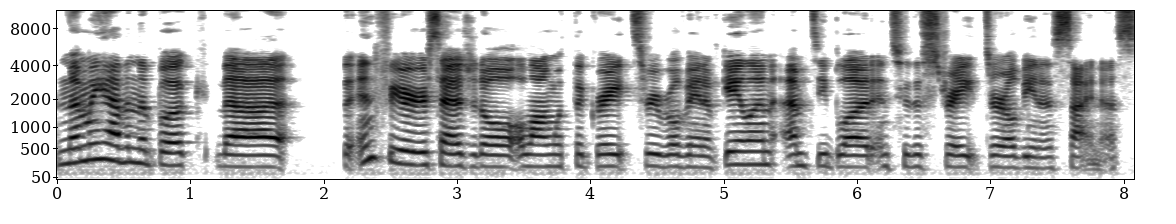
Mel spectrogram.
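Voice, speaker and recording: A woman at medium pitch, fairly quick and with hardly any pauses, ordinary pitch variation, very clean recording and silent background. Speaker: instructor. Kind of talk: lecture. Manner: fast.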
